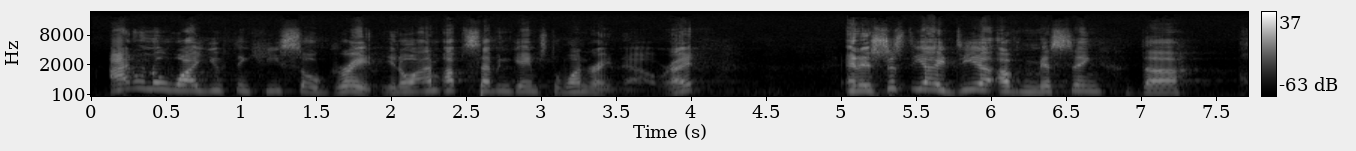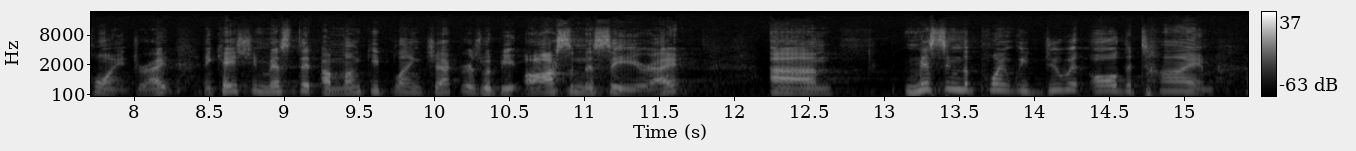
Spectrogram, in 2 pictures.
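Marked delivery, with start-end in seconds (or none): 0.1-3.8 acted-out, fed-up, exasperated tone. Retelling a joke where a checkers player answers the crowd: imitating an exasperated tone. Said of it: "with a tone of exasperation".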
